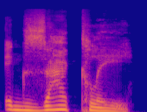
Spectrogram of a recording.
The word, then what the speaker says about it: exactly: But we don't pronounce the T. We normally say exactly, cli.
